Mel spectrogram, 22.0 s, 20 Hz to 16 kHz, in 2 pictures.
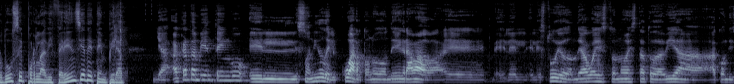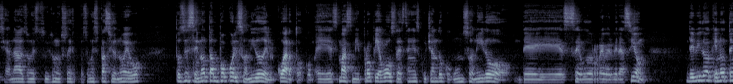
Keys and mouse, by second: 1.6 space, 2.6 click, 2.9 space, 3.3 t, 5.3 space.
